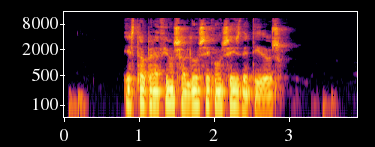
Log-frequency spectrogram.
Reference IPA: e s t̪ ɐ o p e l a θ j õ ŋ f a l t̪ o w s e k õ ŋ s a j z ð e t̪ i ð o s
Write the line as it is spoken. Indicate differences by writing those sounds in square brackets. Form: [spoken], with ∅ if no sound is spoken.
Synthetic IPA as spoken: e s t̪ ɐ o p e [ɾ] a θ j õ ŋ [s] a l [d̪] o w s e k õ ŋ s [e] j z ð e t̪ i ð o s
